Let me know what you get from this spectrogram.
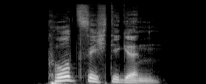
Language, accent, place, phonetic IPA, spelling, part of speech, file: German, Germany, Berlin, [ˈkʊʁt͡sˌzɪçtɪɡn̩], kurzsichtigen, adjective, De-kurzsichtigen.ogg
- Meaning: inflection of kurzsichtig: 1. strong genitive masculine/neuter singular 2. weak/mixed genitive/dative all-gender singular 3. strong/weak/mixed accusative masculine singular 4. strong dative plural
